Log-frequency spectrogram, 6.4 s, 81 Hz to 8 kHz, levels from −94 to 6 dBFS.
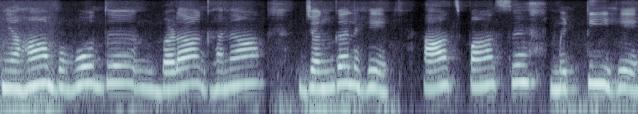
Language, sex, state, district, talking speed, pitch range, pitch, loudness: Hindi, female, Chhattisgarh, Bastar, 85 wpm, 230-275 Hz, 250 Hz, -15 LUFS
